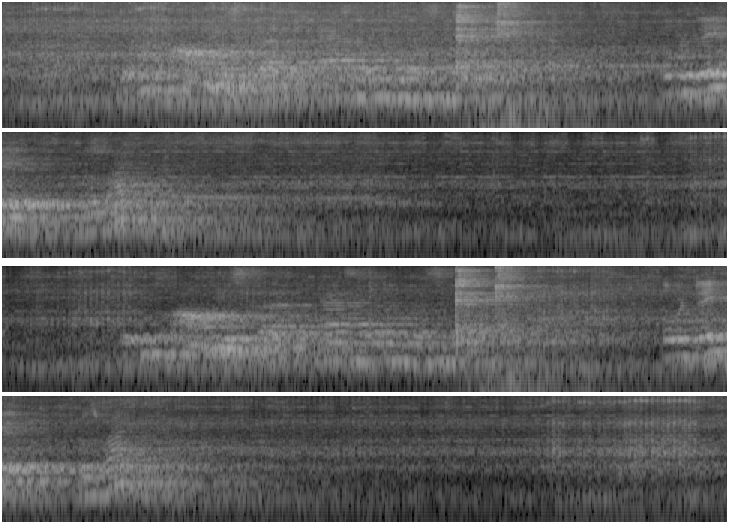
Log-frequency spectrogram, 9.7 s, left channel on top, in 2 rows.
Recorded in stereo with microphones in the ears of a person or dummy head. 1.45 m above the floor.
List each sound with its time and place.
0.8 s a woman speaking: 45° left (ahead or behind), 1.6 m
3.0 s a camera shutter: 30° right (ahead or behind), 1.0 m
4.4 s a woman speaking: 40° right (ahead or behind), 0.9 m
